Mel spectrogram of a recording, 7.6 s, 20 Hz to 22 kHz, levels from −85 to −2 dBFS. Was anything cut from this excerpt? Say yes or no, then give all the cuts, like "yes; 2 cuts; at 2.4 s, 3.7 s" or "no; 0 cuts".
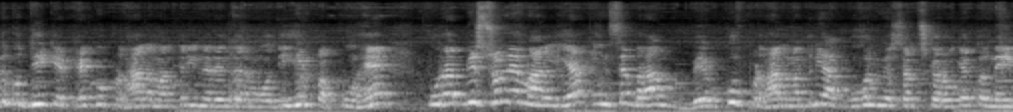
no; 0 cuts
